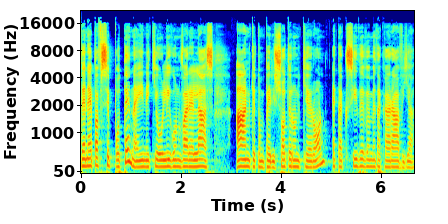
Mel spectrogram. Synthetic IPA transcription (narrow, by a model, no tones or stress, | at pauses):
ðe̞ne̞pɐfse̞po̞t̪e̞nɐine̞ce̞o̞liɣo̞nvɐɾe̞lɐs | ɐŋce̞t̪o̞mpe̞ɾiso̞t̪e̞ɾo̞ɲce̞ɾo̞ne̞t̪ɐksiðe̞ve̞me̞t̪ɐkɐɾɐvʝɐ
